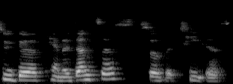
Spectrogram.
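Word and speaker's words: Tsuga canadensis: Eastern Hemlock this is an interesting spelling it's pronounced Suga canadensis so the tea is silent and it is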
